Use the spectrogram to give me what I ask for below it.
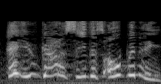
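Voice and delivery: very high-pitched neighbor impression; put-on high voice urging someone to watch; Laurie. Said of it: "That's how she talks".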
